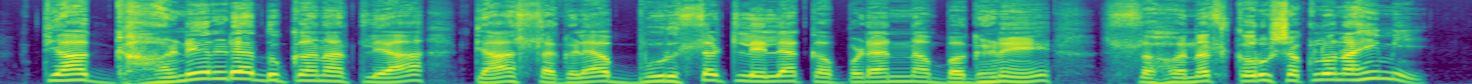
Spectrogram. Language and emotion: Marathi, disgusted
